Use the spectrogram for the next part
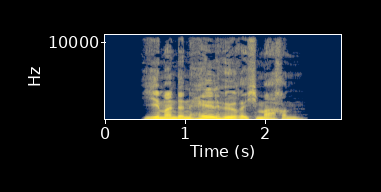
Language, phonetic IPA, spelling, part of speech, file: German, [ˌjeːmandn̩ ˈhɛlhøːʁɪç ˌmaxn̩], jemanden hellhörig machen, phrase, De-jemanden hellhörig machen.ogg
